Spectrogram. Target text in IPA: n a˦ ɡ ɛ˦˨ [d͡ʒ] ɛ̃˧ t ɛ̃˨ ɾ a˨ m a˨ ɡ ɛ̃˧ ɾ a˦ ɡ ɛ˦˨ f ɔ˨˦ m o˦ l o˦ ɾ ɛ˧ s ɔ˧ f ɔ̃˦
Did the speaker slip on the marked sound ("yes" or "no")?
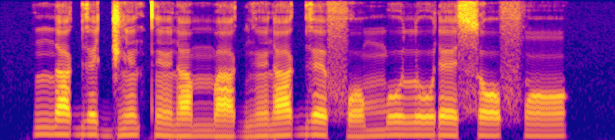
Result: no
